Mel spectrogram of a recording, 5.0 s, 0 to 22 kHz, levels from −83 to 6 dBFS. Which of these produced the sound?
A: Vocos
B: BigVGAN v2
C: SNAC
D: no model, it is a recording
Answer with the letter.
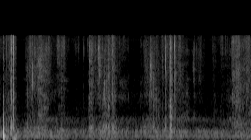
D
